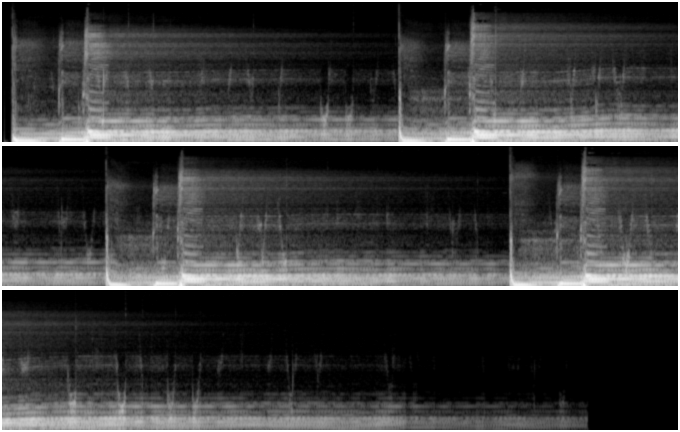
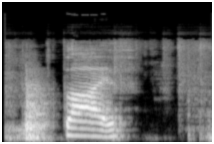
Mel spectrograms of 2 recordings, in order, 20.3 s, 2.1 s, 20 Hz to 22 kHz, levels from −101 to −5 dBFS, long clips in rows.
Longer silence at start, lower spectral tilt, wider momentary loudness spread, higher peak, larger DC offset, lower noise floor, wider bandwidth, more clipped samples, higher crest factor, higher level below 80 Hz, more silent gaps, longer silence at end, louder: about the same, 0.1 s vs 0.05 s; first, -9 dB/octave vs -5 dB/octave; about the same, 23 LU vs 21 LU; about the same, 0 dBFS vs -2 dBFS; neither; first, -64 dBFS vs -40 dBFS; first, 11.5 kHz vs 7.8 kHz; neither; first, 20 dB vs 14 dB; first, -28 dBFS vs -58 dBFS; neither; first, 3.5 s vs 0 s; second, -21 LUFS vs -13 LUFS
